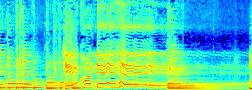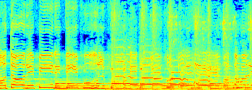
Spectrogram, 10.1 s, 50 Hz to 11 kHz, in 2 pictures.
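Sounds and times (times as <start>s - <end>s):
instrumental accompaniment: 5.9s - 10.0s.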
